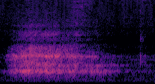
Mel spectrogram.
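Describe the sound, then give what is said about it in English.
A single soft, drawn-out breath during a guided breathing exercise, faint and alone, swelling and then tapering off over about a second. “Let's breathe in, breathe out,”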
